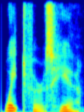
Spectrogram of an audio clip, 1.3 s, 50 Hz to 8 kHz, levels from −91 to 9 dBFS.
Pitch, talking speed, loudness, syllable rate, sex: 135 Hz, 190 wpm, -19 LUFS, 4.4 syllables/s, female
